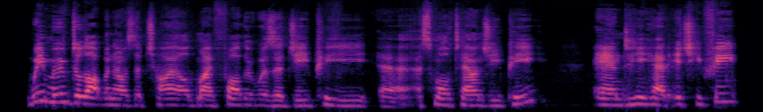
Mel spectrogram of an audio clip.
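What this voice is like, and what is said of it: Composite, mixed antipodean English accent. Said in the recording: “you have acquired the accent, I hear. ... It's a bit of a composite. I always say that it's a corrupted accent because it's been mishmashed with so many other things.”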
